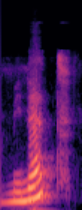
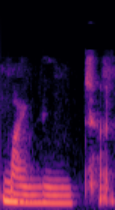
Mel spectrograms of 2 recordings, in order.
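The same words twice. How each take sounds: First: It is said with the noun pronunciation. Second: It is said with the adjective pronunciation. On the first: A period of sixty seconds. "as a noun minute" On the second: Very small. "as an adjective minute"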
